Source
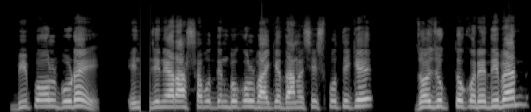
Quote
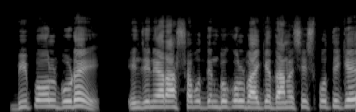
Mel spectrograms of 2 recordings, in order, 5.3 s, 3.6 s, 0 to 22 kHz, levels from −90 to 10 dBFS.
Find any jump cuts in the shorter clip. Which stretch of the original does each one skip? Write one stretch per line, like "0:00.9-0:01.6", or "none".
0:01.4-0:01.5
